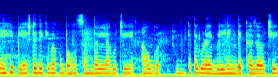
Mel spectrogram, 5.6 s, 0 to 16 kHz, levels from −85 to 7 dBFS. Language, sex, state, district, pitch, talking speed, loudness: Odia, female, Odisha, Sambalpur, 195 Hz, 130 wpm, -16 LUFS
